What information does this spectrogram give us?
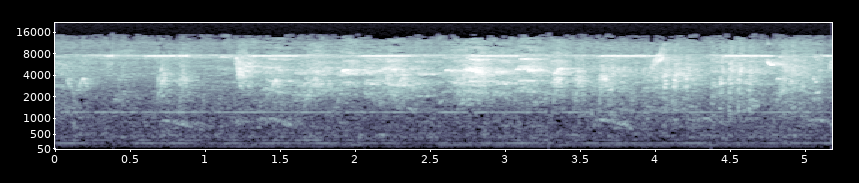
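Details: Variable oriole (Icterus pyrrhopterus), known locally as encontro, primavera or inhapim, singing a dense run of bright, high chirps and short slurred notes, with faint lower whistled slides beneath and a steady thin tone throughout.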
